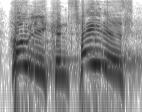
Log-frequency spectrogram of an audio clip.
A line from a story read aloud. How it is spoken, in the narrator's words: cried Herbert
